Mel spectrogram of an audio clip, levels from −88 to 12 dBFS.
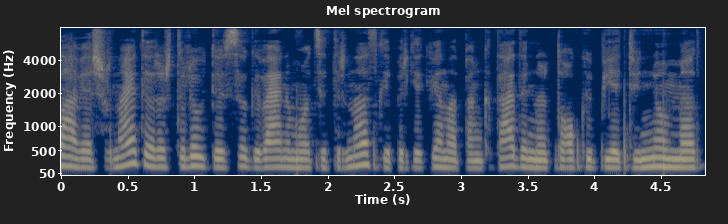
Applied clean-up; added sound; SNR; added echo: classical method Wiener filter.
